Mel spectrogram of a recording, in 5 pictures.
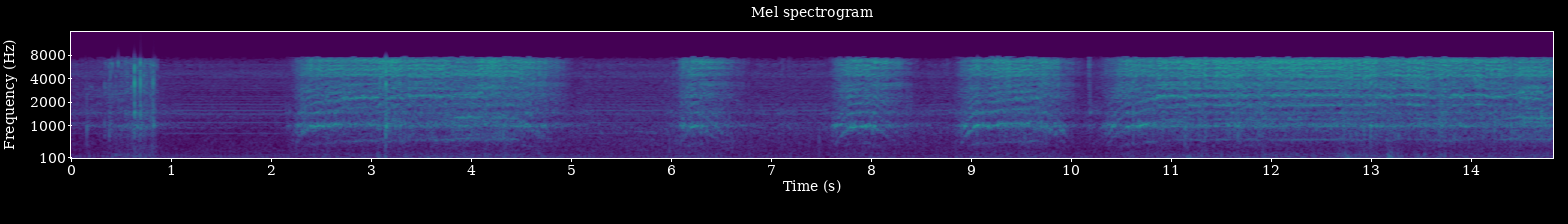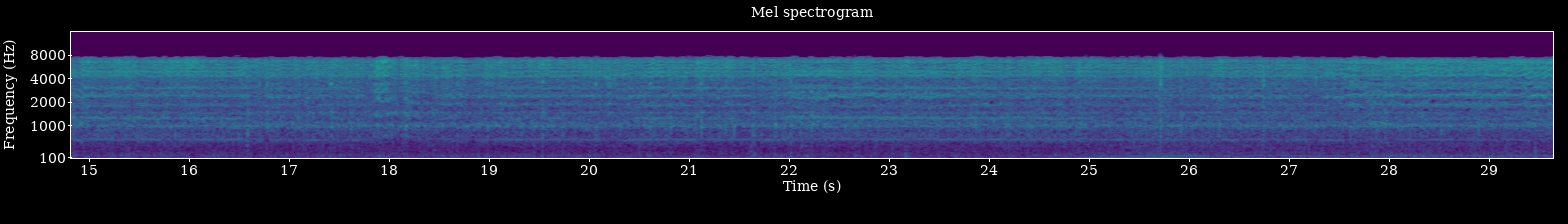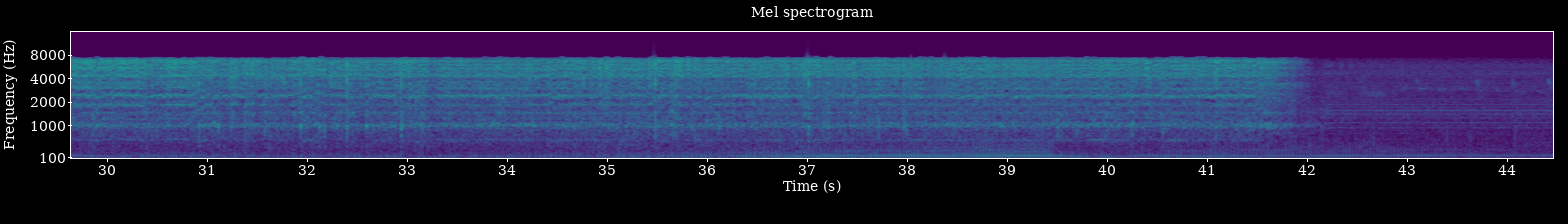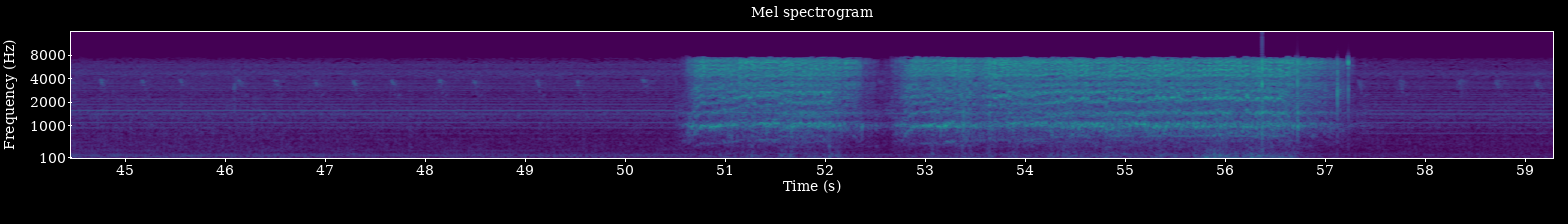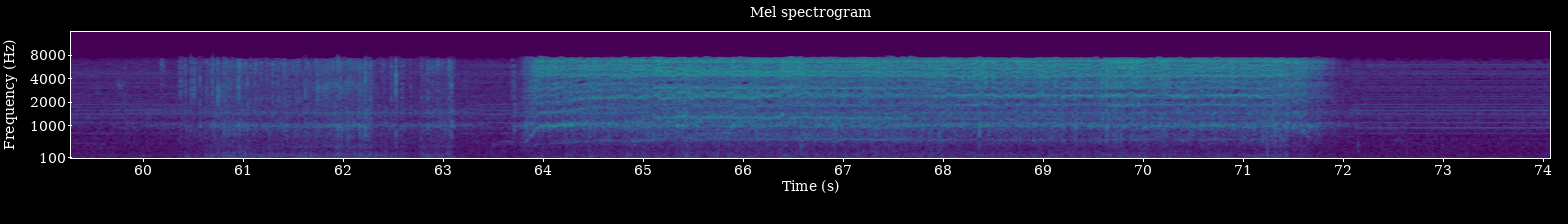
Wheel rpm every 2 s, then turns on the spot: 10, 120, 50, 30, 70, 120, 160, 160, 170, 170, 160, 160, 160, 160, 160, 170, 160, 160, 160, 160, 110, 0, 0, 0, 0, 90, 110, 160, 60, 0, 20, 20, 140, 160, 160, 110, 0.
60-62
